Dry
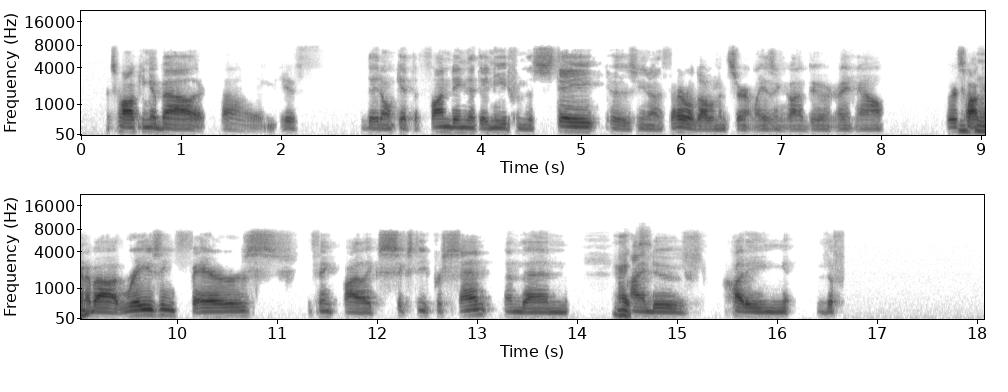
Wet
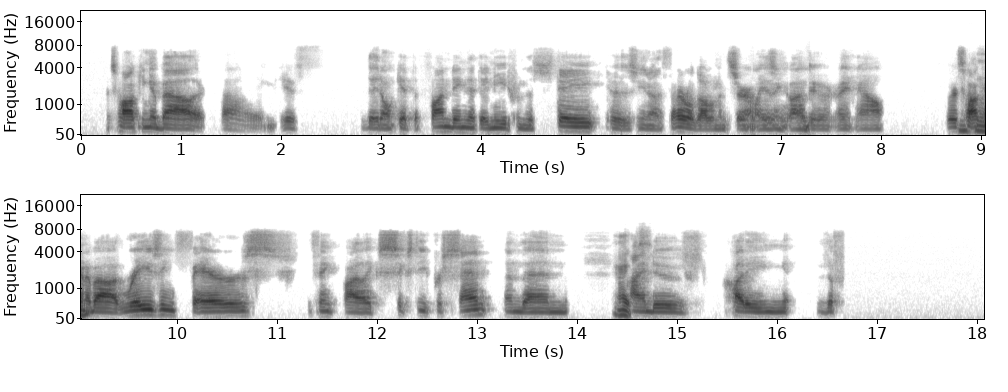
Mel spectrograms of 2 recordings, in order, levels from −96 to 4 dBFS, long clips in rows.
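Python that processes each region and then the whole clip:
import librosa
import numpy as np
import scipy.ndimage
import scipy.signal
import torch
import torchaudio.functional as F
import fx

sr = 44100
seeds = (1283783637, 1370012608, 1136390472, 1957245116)

y = fx.chain(x, sr, fx.lowpass(hz=2100.0, slope=12),
    fx.band_squash(depth_pct=40), at=(3.13, 5.4))
y = fx.chain(y, sr, fx.air_absorb(metres=65.0),
    fx.doubler(ms=19.0, db=-4.5),
    fx.sustainer(db_per_s=27.0), at=(6.44, 7.34))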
